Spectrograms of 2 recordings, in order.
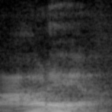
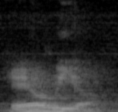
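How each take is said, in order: First: It is said with altered vowels, like 'a-rae-ya'. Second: It is said with standard English vowels. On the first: "걔네들은 뭐 아래야, 뭐 이렇게 말하고" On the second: "area라고 하잖아요"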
